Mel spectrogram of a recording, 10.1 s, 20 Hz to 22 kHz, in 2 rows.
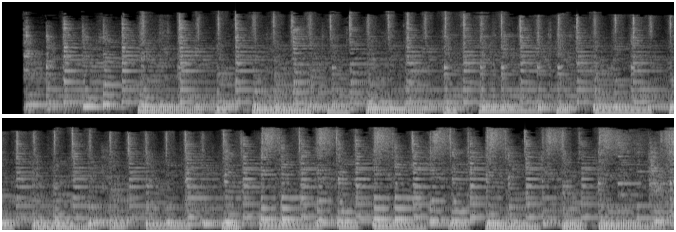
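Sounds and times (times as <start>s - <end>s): harp plucked quickly: 0.2s - 10.0s
deep bass notes: 1.0s - 10.0s.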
